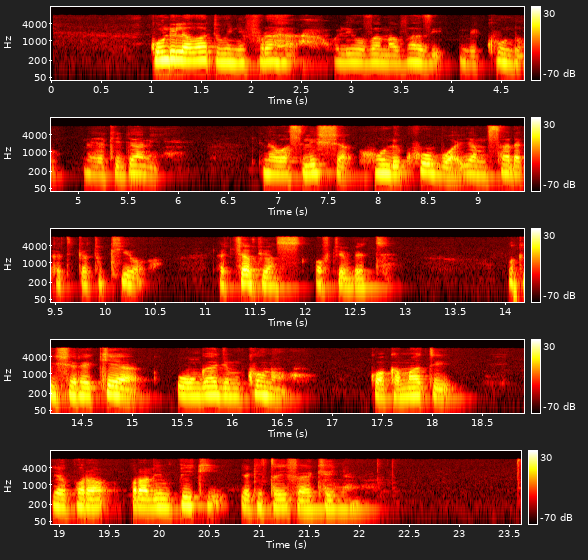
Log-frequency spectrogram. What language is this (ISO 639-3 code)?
swa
